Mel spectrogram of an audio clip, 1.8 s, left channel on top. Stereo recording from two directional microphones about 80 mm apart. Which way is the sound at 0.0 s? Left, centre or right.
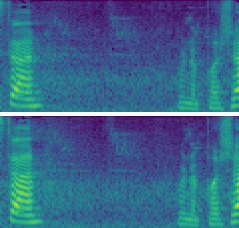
Right.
